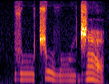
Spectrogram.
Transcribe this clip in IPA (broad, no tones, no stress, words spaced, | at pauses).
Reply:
zoːt͡ʃo ðoːɪ̯d͡ʒæ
